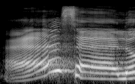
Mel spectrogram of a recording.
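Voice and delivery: very slow, syllable by syllable; slow sounding-out. Shown as a demonstration. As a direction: stretch the word so each sound stands out. Teacher stretches word for sound spotting.

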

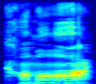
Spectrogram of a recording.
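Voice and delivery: frustrated outburst; exasperated groan of words. Acted. Frustrated at tape.

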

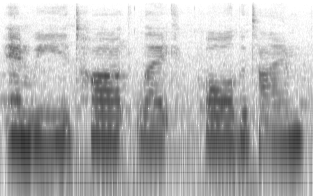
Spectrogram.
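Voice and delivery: slowly reading out words while typing; slow dictation. Real, not acted. Girl slowly spelling out her text to her crush. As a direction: drag each word as you type it.

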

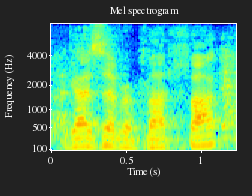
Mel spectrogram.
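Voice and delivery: low, quiet, fast and creepy; serial killer voice. Shown as a demonstration. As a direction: ask it like a slasher killer. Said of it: "you sound like a goddamn serial killer".

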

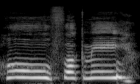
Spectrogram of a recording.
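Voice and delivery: very high, slow, strained exclaim; stunned cry. Real, not acted. Gamer sees the giant player and cries out in dismay. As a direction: let it crack up high in disbelief.

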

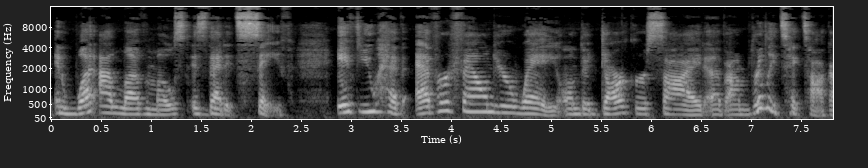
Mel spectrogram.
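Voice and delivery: ordinary talk

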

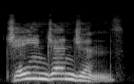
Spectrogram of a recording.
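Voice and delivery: slow, high hoarse call; a hoarse passenger's slow announcement. Acted. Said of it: "but a hoarse voice spoke next".

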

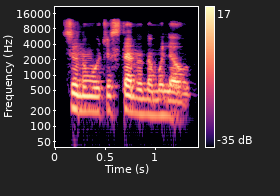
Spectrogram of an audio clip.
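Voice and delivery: ordinary delivery

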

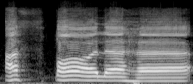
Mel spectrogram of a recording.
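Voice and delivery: আথকালাহা with the tongue tip at the teeth; careful tajweed আথকালাহা; Arabic th sound. Shown as a demonstration. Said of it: "জিহ্বার আগা থেকে".

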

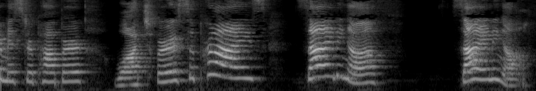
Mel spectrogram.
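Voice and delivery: high, loud broadcast voice; radio admiral. Acted. Admiral speaks to Mr Popper by radio, announcer. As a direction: announce it across the airwaves.

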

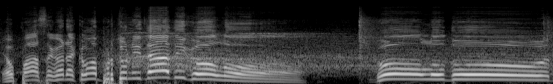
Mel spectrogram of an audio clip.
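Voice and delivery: very long, loud goal yell; explosive goal commentary. Real, not acted. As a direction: hold the goal note out.

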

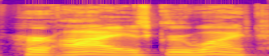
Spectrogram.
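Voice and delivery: ordinary delivery

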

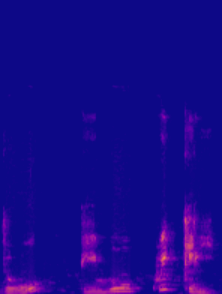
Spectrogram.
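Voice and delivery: plain reading voice

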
